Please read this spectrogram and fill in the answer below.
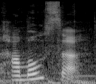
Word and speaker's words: Homosassa: Okay, so that was fun, and I've been saying the name wrong. It's the Homosassa River and Springs, Homosassa Springs.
